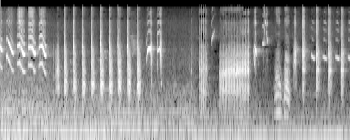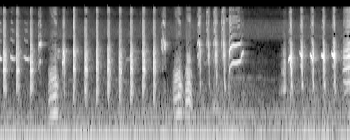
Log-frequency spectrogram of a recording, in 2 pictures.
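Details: A young Asian pied starling chatters busily: long runs of rapid clicking notes mixed with squeaky whistled phrases and a harsh rasp, continuing almost without pause.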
